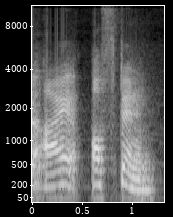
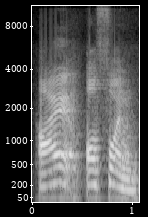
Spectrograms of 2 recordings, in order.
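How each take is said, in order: First: "often" as OFF-ten, T heard; sounded T. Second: "often" as OFF-un, no T; silent T. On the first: Teacher shows the other option, T sounded. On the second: Teacher shows example sentence, T silent. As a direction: drop the T in "often". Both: Shown as a demonstration. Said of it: "आप इसको often भी बोल सकते हो".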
